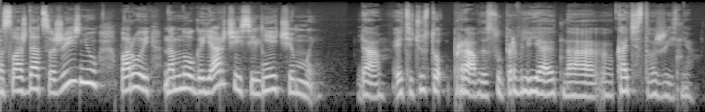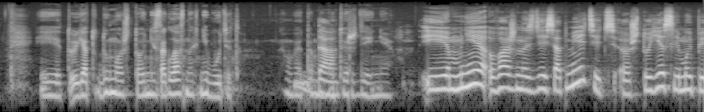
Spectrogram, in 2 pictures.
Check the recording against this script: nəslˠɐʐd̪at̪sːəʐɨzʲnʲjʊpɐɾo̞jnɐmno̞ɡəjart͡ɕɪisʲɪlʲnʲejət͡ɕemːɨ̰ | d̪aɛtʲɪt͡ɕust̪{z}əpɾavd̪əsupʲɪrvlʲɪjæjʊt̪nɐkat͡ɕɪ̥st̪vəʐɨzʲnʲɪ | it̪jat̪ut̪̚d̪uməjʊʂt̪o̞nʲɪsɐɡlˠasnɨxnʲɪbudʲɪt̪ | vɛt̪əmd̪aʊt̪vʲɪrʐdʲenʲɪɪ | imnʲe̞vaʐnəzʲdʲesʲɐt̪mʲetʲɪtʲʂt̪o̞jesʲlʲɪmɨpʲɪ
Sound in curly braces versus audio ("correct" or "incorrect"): incorrect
